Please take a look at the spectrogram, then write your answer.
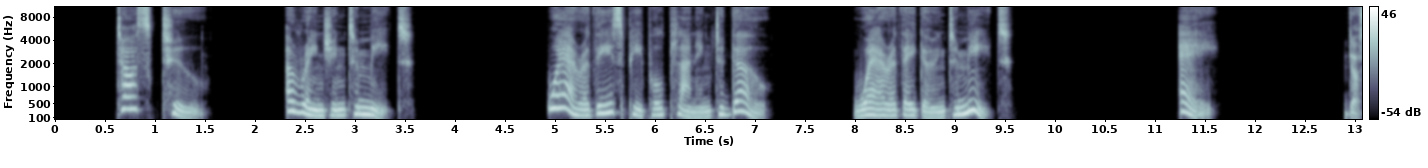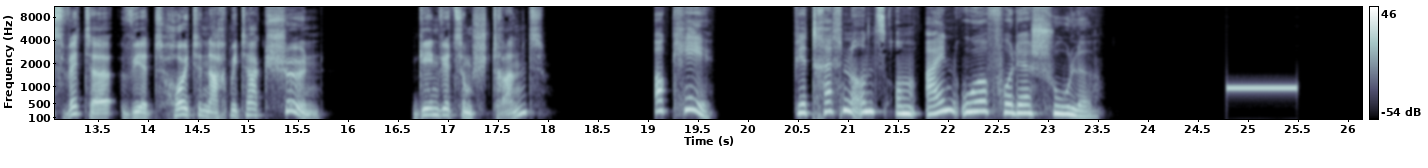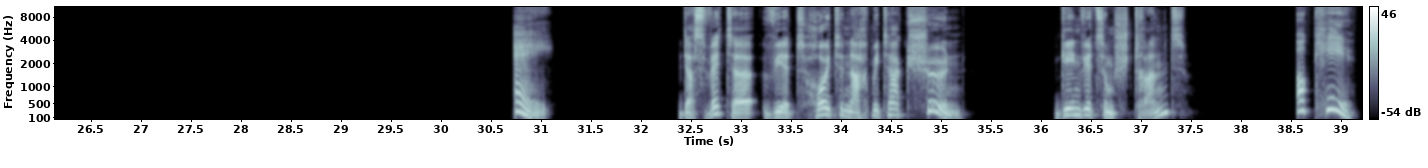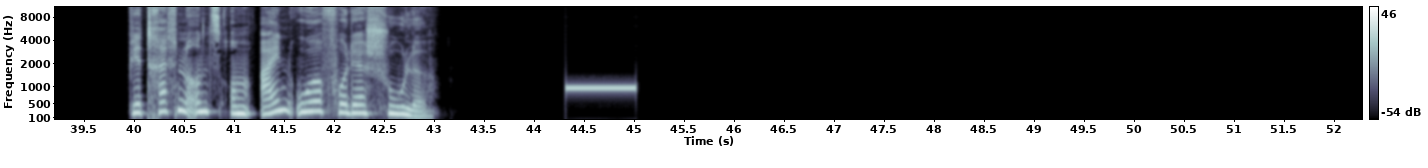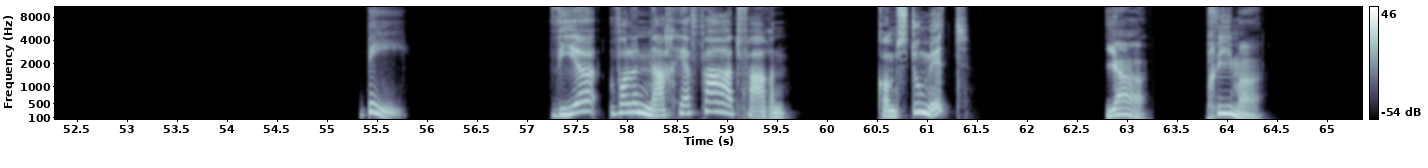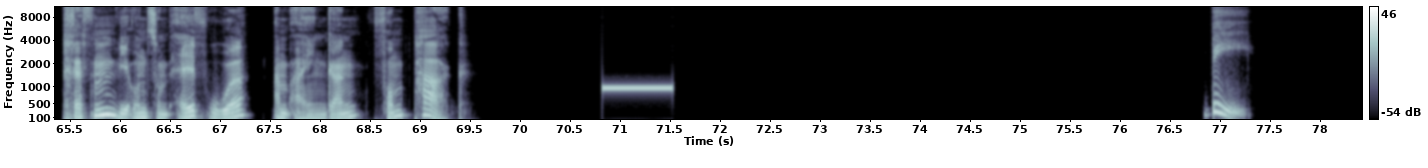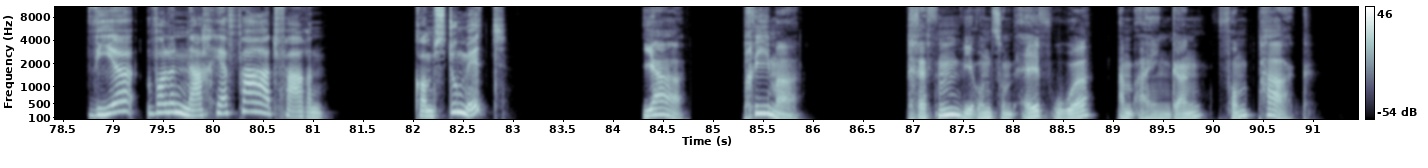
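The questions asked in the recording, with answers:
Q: Where are these people planning to go?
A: To the beach

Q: Where are they going to meet?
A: In front of the school

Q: Where are these people planning to go?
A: Cycling (a bike ride)

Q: Where are they going to meet?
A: At the park entrance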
